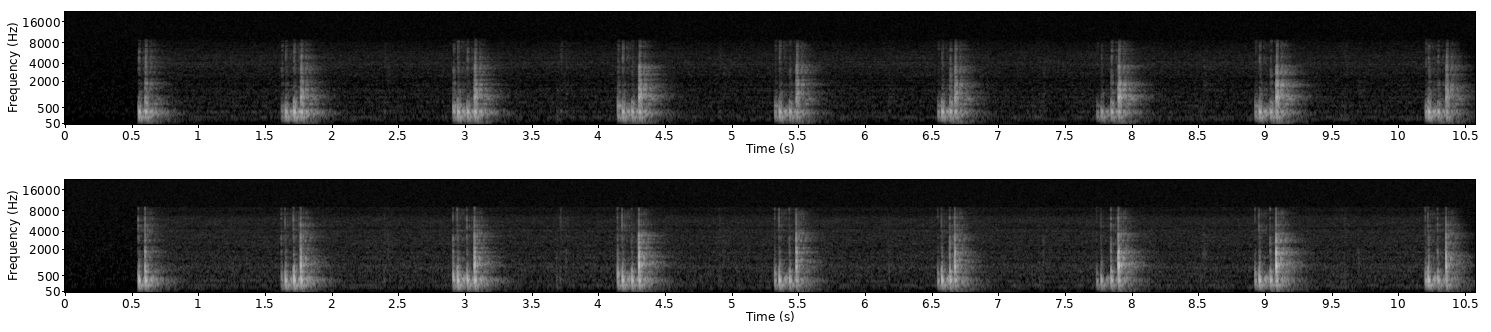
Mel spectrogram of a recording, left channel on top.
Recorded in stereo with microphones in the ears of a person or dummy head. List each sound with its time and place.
0.5 s tapping: 40° right (ahead or behind), 0.6 m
